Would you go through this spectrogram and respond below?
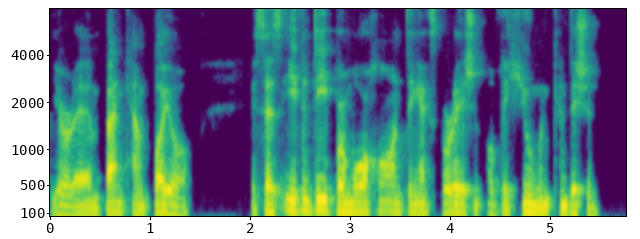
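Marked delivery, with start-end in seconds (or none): none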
